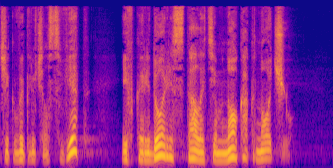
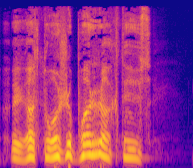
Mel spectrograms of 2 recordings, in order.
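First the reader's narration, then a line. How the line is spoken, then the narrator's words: Displeased deep bass. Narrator (Russian): недовольно пробасил Буль-Буль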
